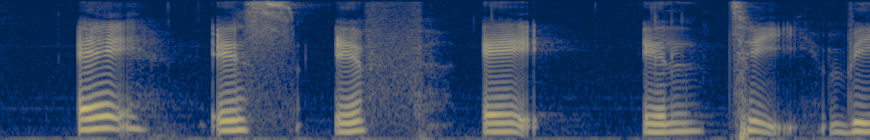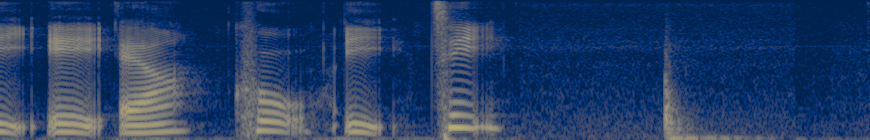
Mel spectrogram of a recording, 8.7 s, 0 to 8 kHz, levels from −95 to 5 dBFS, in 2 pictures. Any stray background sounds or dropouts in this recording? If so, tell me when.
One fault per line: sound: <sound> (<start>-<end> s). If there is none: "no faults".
sound: thud (7.7-8.3 s)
